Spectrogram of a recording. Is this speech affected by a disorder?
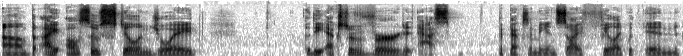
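Yes: stuttering; developmental stutter since about age 5, persisted into adulthood, varied speech therapies and groups; still stutters as adult, speaks often for work; worse with anxiety and nerves, harder when speaking unplanned; here repeated sounds, blocks.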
